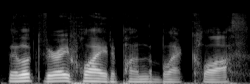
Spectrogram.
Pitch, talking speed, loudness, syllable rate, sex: 125 Hz, 190 wpm, -18 LUFS, 5.2 syllables/s, male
